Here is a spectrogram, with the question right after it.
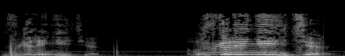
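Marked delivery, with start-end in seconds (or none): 1.4-2.5 loud, slow, accusing cry; drawn-out indignant outcry; dramatic exclamation. Acted. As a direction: point and exclaim it.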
